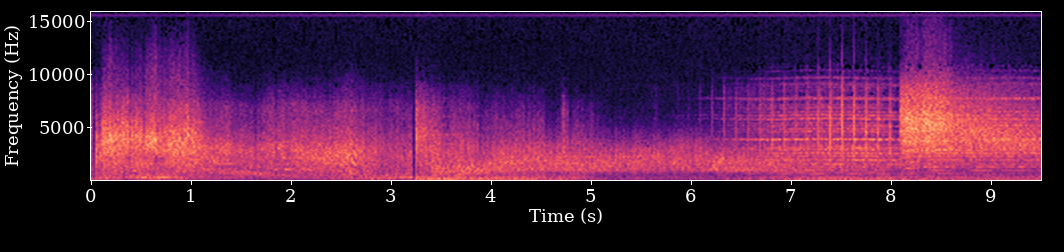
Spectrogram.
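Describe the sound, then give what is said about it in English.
Torpedoes firing in a science-fiction space battle, heard as a sustained, loud roaring blast that shifts and surges, then gives way to a harsh buzzing electronic hum in the last seconds. “position Dyak's torpedoes. Right. Firing!”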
